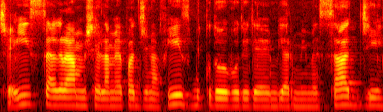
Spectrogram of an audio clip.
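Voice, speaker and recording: The speaker has an animated tone and keeps a moderate pace. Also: woman. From Naples, Italy. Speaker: singer. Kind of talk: live stream chat reading comments. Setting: live streaming from home. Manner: chatty, animated.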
